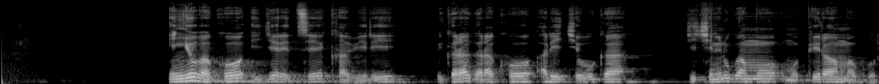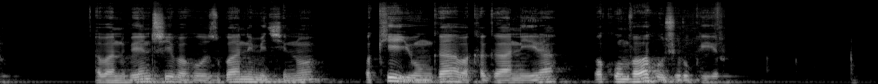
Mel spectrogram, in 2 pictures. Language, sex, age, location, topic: Kinyarwanda, male, 18-24, Nyagatare, government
